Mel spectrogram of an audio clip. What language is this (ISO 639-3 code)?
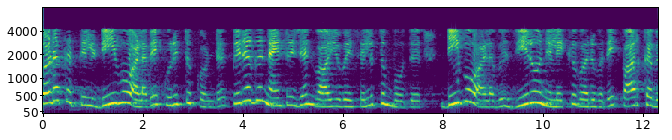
tam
